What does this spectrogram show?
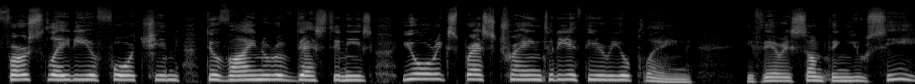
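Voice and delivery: very high attempted Eastern European accent. Madame Mysteria introduces herself to the narrator, attempting an Eastern European accent. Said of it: "attempting an Eastern European accent".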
